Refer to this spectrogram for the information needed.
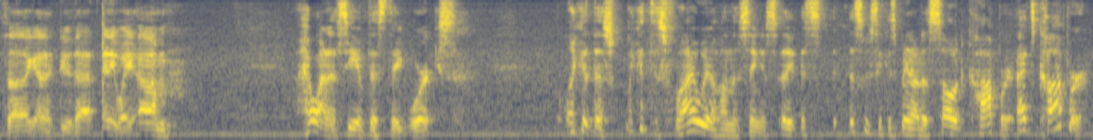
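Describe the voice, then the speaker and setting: A man's voice: medium pitch, sing-song, moderate pace, slight background noise. A man giving casual, unscripted repair commentary, thinking aloud as he works with his hands. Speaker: electronics repair video host.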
